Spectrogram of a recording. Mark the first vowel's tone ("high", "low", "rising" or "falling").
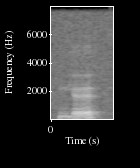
rising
